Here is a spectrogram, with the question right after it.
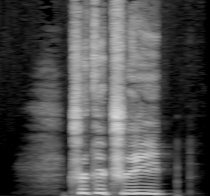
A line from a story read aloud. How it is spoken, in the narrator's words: hollered the kids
